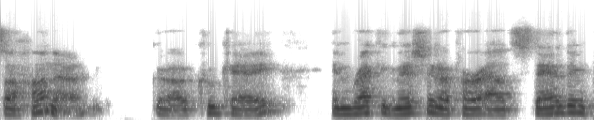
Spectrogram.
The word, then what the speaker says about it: Sahana Kukke: Well, actually, here it says it's actually pronounced Sahana Kuke, in recognition of her outstanding professionalism and scientific and collegial interactions.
